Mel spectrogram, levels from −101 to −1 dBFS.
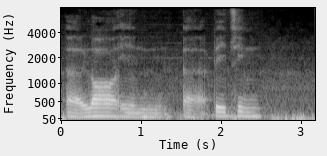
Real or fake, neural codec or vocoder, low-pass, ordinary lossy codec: fake; codec, 16 kHz, 2 kbps, FunCodec, trained on LibriTTS, 25 frames a second; none; none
